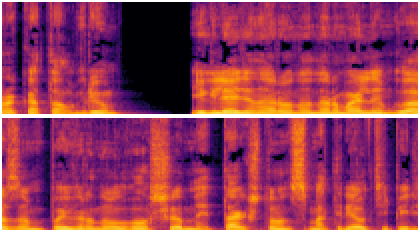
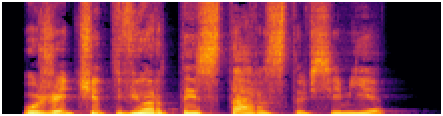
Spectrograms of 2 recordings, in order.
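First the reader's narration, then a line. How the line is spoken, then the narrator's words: Adoring exclamation. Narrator (Russian): с обожанием воскликнула она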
